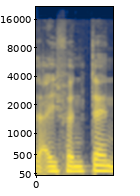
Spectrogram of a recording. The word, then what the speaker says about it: iPhone X: En fait, le problème de cet iPhone 8, je pense qu'ils l'ont appelé comme ça pour éviter, vu qu'ils prononcent à l'anglaise iPhone 10, donc iPhone 10 pour les 10 ans de l'iPhone.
